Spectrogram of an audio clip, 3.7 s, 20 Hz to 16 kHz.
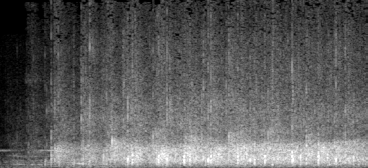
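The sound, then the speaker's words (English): A crowd breaks into applause for a speaker's wife of 48 years as she is introduced, the clapping swelling quickly from a few hands into a dense, steady patter of many people that holds at a moderate level throughout. “But don't clap too loud, because she just told me if I want to make it to 50, I got to sign a 2-year contract.”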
